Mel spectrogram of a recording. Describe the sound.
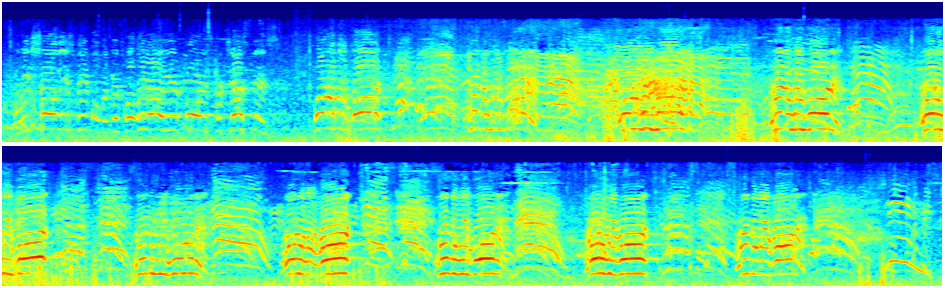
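A dense crowd of many voices shouting and calling out together outdoors at a Black Lives Matter protest in Austin, Texas, loud and continuous, with rising chant-like bursts that swell and fade throughout.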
